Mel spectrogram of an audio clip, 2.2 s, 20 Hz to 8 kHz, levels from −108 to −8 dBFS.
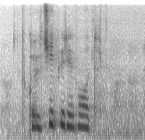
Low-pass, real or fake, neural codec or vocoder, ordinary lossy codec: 7.2 kHz; fake; codec, 16 kHz, 0.8 kbps, ZipCodec; none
